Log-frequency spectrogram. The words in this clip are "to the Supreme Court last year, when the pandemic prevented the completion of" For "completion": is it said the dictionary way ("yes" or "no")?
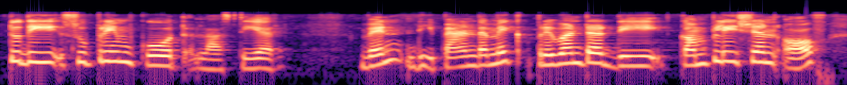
yes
